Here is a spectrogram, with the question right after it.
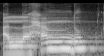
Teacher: Kemudian pada ayat yang kedua, yaitu Alhamdulillahi Rabbil Alamin, ada sebagian imam sholat berjamaah memantulkan pada huruf lam yang ada pada kalimat alhamdu dan lam mati yang ada pada lafal al-alamin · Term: pantulan yang tidak perlu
